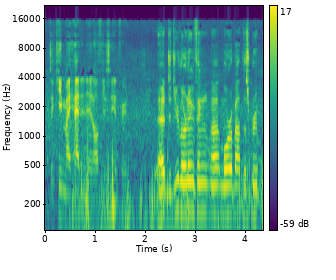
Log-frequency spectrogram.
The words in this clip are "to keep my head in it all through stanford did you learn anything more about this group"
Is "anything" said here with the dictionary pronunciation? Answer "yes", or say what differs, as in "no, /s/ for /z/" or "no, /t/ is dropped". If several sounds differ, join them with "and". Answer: yes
